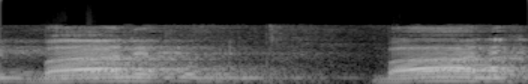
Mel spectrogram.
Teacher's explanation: بالغ مدہ ہے، دو حرکات لمبا ہے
